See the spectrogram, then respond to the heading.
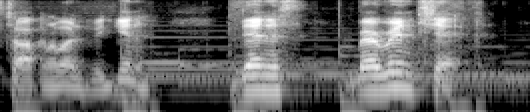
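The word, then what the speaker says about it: Denys Berinchyk: Denis Berinchek. Yes, that's how you pronounce it.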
